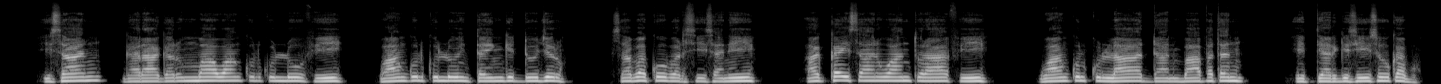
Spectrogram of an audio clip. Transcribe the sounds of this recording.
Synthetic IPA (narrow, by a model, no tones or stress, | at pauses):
ʔɪsaːŋɡɐɾaːɡɐɾʊmːaːwaːŋkʼʊlkʼʊlːuːfɪ | waːŋkʼʊlkʼʊlːuːhɪnt̪ɐhɪŋɡɪd̪ːuːd͡ʒɪɾʊ | sɐbɐkoːbɐɾsiːs̬ɐniː | ɐkːɐɪsaːnwaːnt̪ʊɾaːfɪ | waːŋkʼʊlkʼʊlːaːɐd̪ːaːnbaːfɐt̪ɐn | ɪt̪ːɪɐɾɡɪs̬iːs̬uːkʼɐbʊ̥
